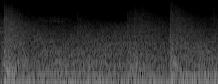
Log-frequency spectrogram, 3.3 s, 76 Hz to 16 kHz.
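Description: Artillery barrage in the video game Company of Heroes 2, a British barrage landing: dense, continuous rumbling bombardment with sharp explosive bursts near 2.6 seconds, loud and steady throughout with no talk.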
